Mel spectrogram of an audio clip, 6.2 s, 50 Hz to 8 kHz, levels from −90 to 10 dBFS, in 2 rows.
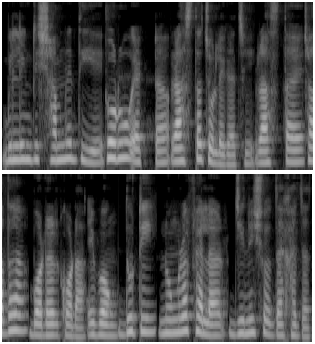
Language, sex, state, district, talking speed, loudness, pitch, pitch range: Bengali, female, West Bengal, Paschim Medinipur, 195 wpm, -27 LUFS, 220 Hz, 195-245 Hz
